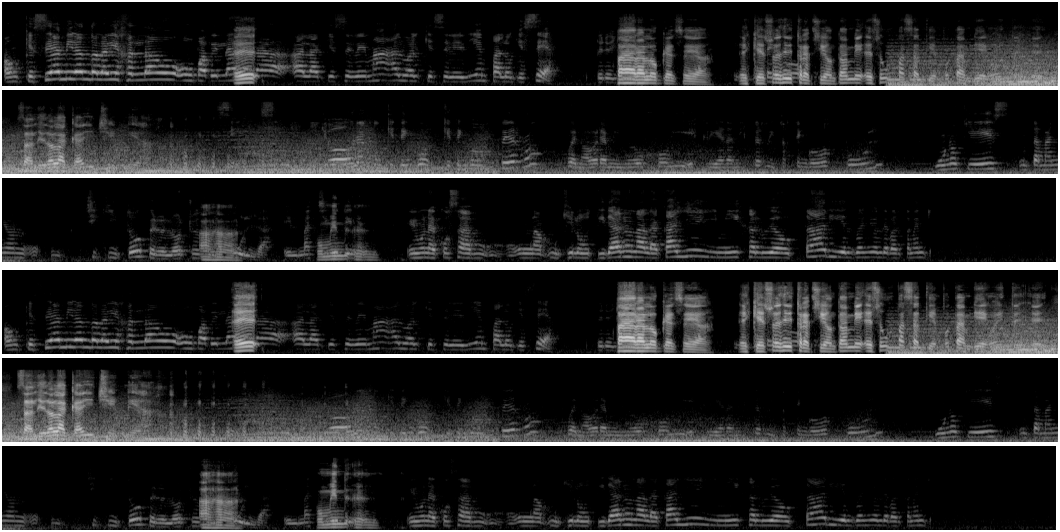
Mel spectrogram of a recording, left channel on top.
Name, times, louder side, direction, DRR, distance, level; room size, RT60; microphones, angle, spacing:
voice 1, 0.0-5.6 5.9-6.6 7.3-8.0 9.1-9.2 9.9-10.0 10.5-10.6 12.8-19.4 19.9-24.7 25.2-30.4, left 3 dB, 55° left, 2.8 m, -38 dB
voice 2, 6.1-7.1 7.4-12.2 23.1-23.5 24.3-24.8, right 5 dB, 60° right, 2.1 m, -24 dB
sound 1, 8.8-21.3, equal, ahead, 3.4 m, -31 dB
head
